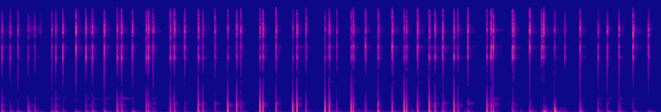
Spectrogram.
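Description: Long acrylic nails tap and scratch fast on the hollow frosted plastic dome of a hand-sized LED light bulb held in both hands. The result is a rapid, dry rattle of dozens of bright, clicky hits with almost no ring after each.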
